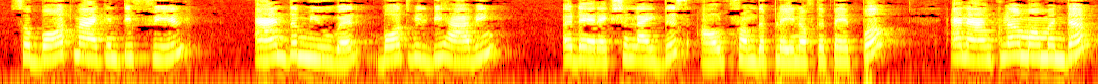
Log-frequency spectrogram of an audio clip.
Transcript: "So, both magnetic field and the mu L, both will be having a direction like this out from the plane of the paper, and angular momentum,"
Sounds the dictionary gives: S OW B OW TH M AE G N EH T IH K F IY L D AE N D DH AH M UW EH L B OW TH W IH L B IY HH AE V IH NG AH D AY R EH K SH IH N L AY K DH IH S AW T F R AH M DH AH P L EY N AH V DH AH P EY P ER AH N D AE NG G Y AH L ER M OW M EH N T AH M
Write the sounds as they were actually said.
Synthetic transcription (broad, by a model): S OW B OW T M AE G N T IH F IY L D AE N D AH M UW EH L B OW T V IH L B IY HH AE V IH NG AH D AY R EH K SH IH N L AY K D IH S AW T F R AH M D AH P L EY N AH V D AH P EY P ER AH N D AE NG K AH L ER M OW M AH N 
